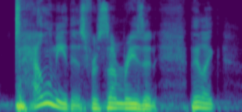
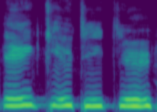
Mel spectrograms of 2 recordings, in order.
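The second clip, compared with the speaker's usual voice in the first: put-on higher little-kid thank you teacher; childlike thanks; 6 semitones higher, much slower than usual. Grown man thanking the riding teacher, childish voice. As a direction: sound like an obedient schoolkid. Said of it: "I'm like".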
